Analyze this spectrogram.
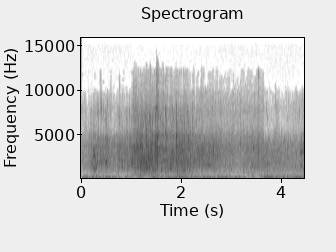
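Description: Wind rumbling on the microphone over choppy sea water lapping and splashing against a kayak hull, with a slightly stronger splash about a second in.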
